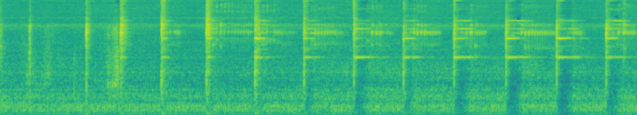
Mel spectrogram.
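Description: Hand hammer striking glowing rebar against a hatchet blade on a steel anvil, about two blows a second, in an attempt to forge-weld the rebar handle into the slotted blade. From about three seconds in, the blows ring out sharply.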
